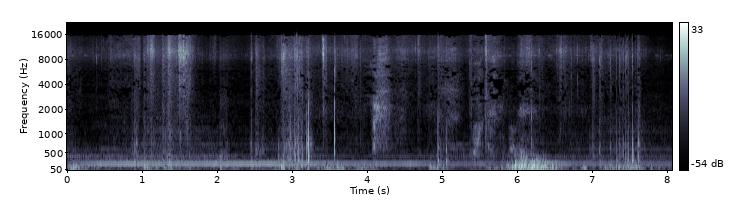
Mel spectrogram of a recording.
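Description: Dry twigs snap and crackle underfoot.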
